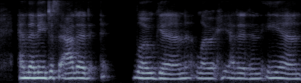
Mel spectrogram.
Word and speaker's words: Loguen: And I pronounce it Logan just because in some places I did see people spell his name log gan. So they assumed that that would be the name. So I figured that's how he pronounced it.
